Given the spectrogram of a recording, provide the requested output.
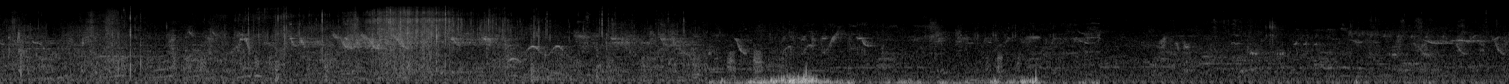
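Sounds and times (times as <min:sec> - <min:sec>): water and plants stirred: 0:00.0 - 0:07.2
small birds chirping: 0:00.0 - 0:15.0.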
